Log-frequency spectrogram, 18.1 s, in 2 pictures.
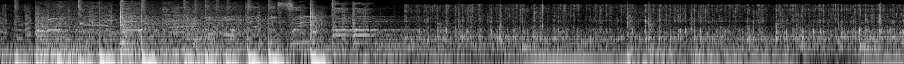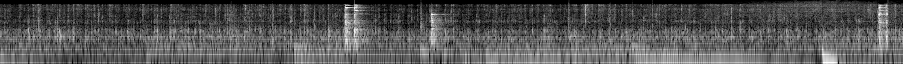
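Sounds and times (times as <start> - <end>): background music with bass line: 0.0 - 3.9, 17.2 - 18.0
paste frying in oil: 4.0 - 18.0.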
